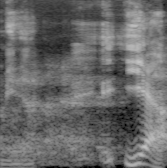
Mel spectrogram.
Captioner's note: audience laughs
